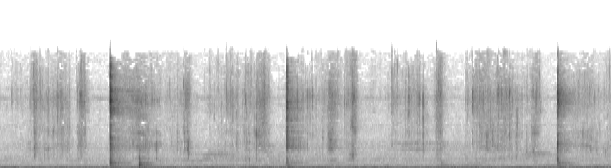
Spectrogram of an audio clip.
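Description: Metal potato masher pressing boiled potatoes in a bowl: soft squishing with scattered clinks of the masher against the bowl, three of them sharp and loudest, about a second in, near the middle and near the end.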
